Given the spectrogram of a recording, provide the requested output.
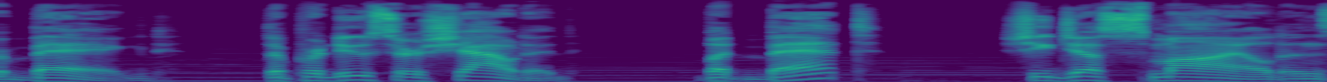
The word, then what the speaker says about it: Bette: Davis but chose to pronounce it with just one syllable. Bet.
